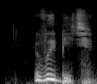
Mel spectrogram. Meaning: to beat out, to knock out, to dislodge
- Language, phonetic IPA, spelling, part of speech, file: Russian, [ˈvɨbʲɪtʲ], выбить, verb, Ru-выбить.ogg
